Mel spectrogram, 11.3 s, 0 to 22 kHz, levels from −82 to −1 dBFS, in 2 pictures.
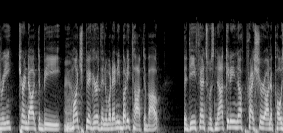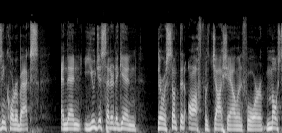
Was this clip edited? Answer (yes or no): no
